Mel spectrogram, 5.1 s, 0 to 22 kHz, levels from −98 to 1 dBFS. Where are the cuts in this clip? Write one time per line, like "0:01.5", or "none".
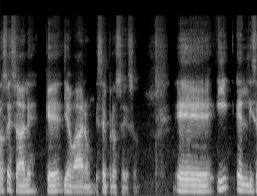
0:01.3
0:01.9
